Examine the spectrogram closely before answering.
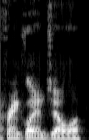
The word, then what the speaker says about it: Langella: um frank franklin angela is that how you pronounce his last name yeah frank langella yeah he was a good skeletor and for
